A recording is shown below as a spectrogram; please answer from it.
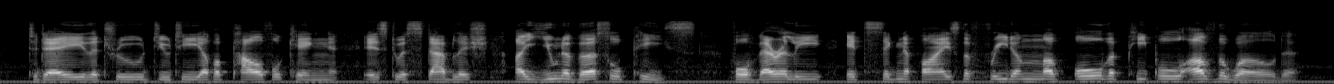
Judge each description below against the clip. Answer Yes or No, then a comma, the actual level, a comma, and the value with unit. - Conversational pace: No, slow, 120 wpm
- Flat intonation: Yes, narrow, 1.2 semitones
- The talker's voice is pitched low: Yes, low, 120 Hz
